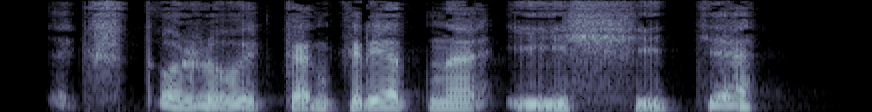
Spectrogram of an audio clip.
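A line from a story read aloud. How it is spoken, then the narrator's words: Wheezy rasp. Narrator (Russian): просипел уродец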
